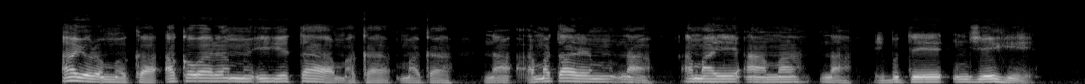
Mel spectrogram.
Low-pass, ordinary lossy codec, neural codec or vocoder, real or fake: 14.4 kHz; Opus, 24 kbps; vocoder, 44.1 kHz, 128 mel bands every 256 samples, BigVGAN v2; fake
